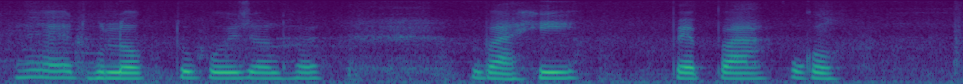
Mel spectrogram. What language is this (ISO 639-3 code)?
asm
